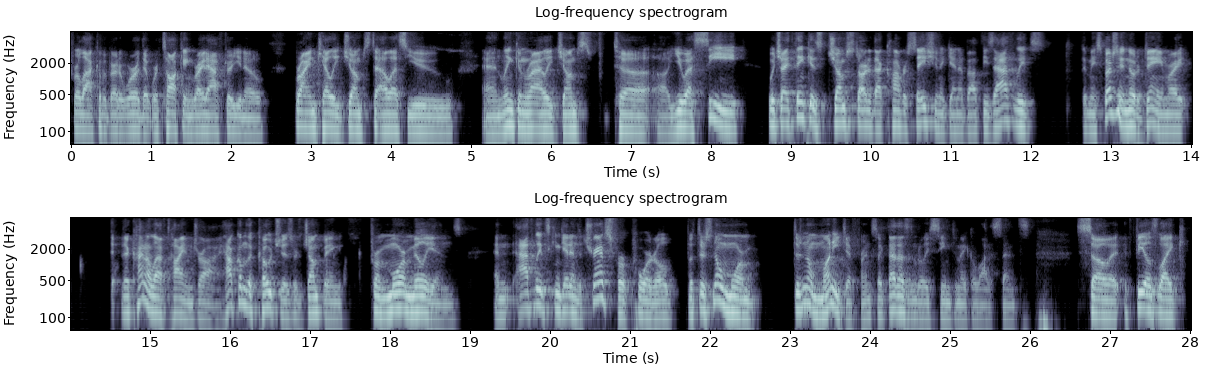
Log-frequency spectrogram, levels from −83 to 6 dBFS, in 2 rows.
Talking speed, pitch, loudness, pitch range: 195 wpm, 115 Hz, -19 LUFS, 105-125 Hz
